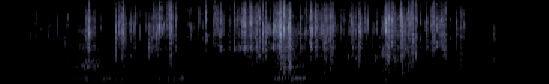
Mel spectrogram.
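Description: Foil wrapper of a Magic: The Gathering set booster pack being torn open and crinkled. A dry crackling rustle starts about a second in and stops about six seconds in.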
